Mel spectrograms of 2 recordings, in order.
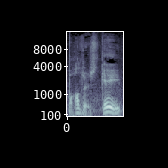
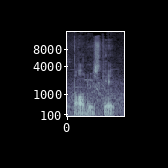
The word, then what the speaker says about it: Baldur's Gate: And so again, you might think, Baldur's Gate?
